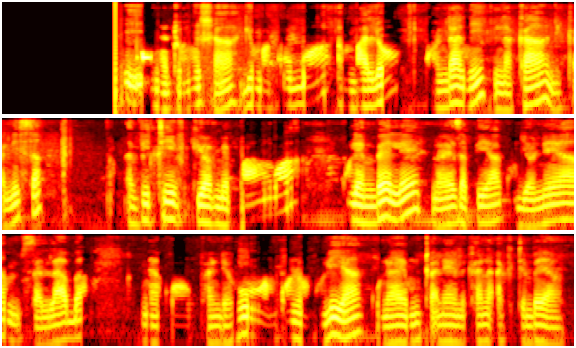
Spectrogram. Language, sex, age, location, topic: Swahili, male, 36-49, Mombasa, government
